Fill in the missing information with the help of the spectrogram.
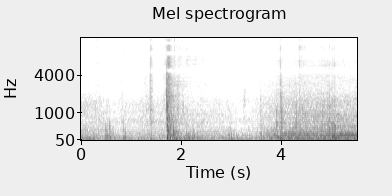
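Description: A single sharp knock about two seconds in, from the golf cart's body being handled, with a few lighter clicks around it. In the last second and a half a steady low hum builds.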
